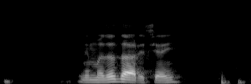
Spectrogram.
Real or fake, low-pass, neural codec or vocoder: fake; 7.2 kHz; codec, 16 kHz, 4 kbps, X-Codec, WavLM features, trained on Multilingual LibriSpeech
